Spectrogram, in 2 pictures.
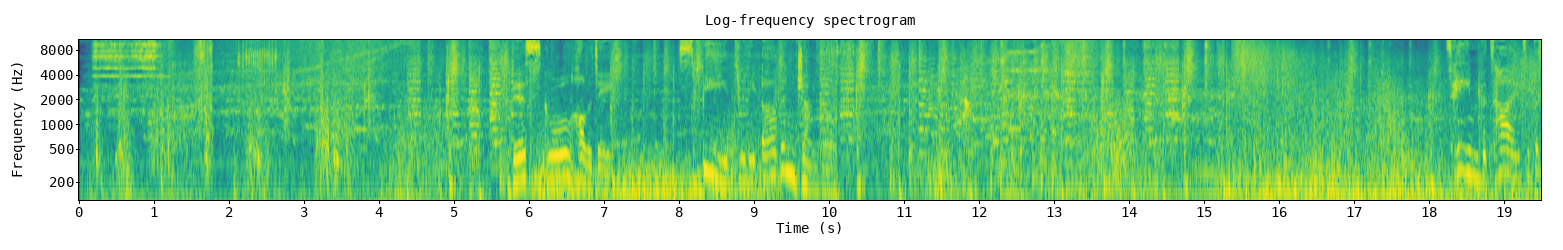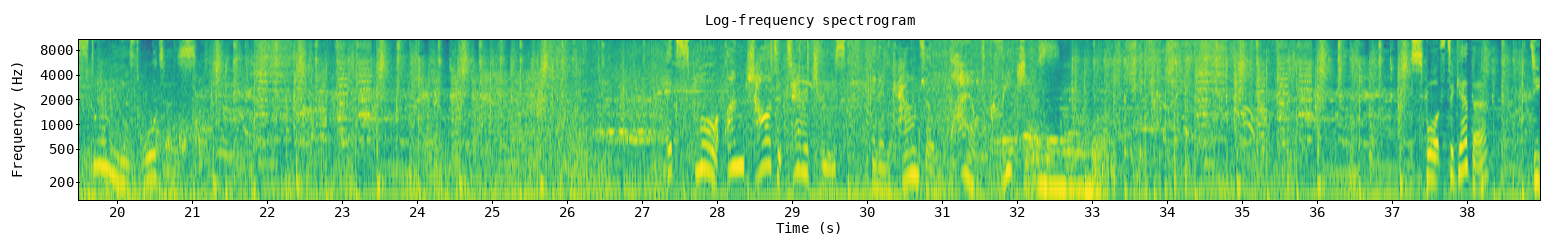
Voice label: Asian English; Schools Out Sports In Decathlon Singapore

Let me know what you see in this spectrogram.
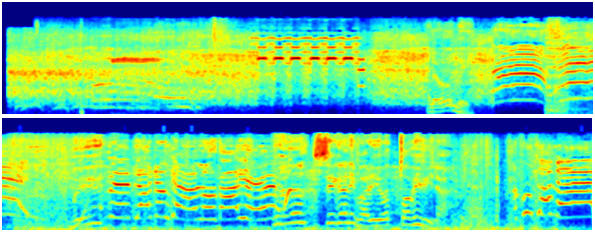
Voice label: m Burmese TVC

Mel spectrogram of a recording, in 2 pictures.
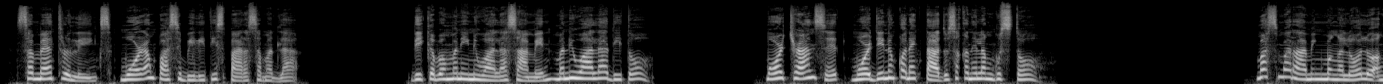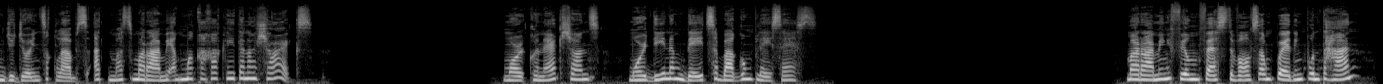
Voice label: Female Tagalog voice sample

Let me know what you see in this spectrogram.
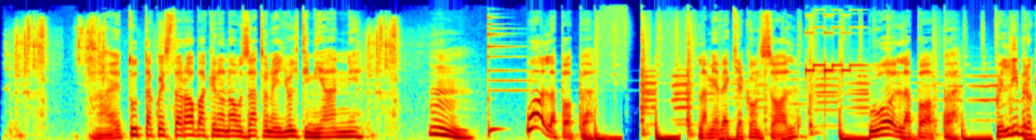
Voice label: Italian Spot; SPOTIFY IT WALLAPOP

